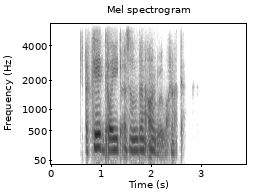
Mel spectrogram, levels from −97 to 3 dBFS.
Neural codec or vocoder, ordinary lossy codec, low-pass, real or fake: codec, 16 kHz, 0.5 kbps, FreqCodec, larger model; Opus, 16 kbps; 5.4 kHz; fake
